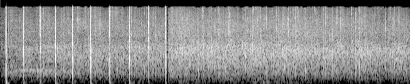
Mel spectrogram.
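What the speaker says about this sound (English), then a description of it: "Let's give them a round of applause really quick." A conference audience bursts into applause, opening with a run of sharp, distinct claps that quickly merge into a steady crowd wash before fading.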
